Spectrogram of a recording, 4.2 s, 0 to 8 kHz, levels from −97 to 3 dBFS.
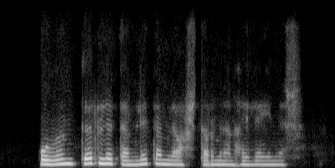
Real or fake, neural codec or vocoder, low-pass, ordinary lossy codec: fake; codec, 16 kHz, 4 kbps, FreqCodec, smaller model; 7.2 kHz; Opus, 32 kbps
